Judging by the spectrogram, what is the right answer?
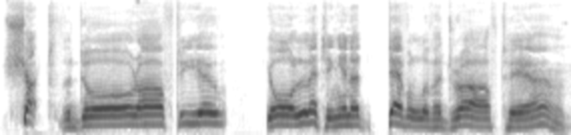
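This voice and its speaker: A man doing a slow, drawling gentleman. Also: high voice, no room sound, highs cut off, pitched above the performer's own voice. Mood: calling out. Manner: very slow, measured, drawn-out phrasing. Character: extremely deliberate gentleman, drawling a dog story.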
